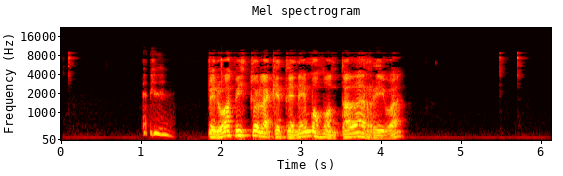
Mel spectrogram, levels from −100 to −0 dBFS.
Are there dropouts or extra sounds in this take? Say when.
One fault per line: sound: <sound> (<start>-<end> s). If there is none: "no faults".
sound: throat clearing (1.0-1.4 s)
